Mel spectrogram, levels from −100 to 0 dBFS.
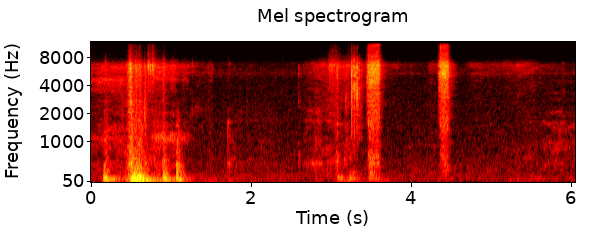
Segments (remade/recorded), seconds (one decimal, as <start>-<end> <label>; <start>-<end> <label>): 0.0-6.1 recorded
